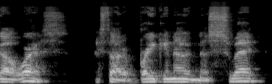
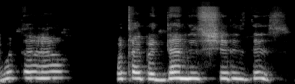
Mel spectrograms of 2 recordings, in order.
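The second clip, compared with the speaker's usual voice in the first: much higher and louder, shrieking disbelief; mock horror at the dentist; shocked outrage; 4 dB louder than usual. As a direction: squeal it like you can't believe it.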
